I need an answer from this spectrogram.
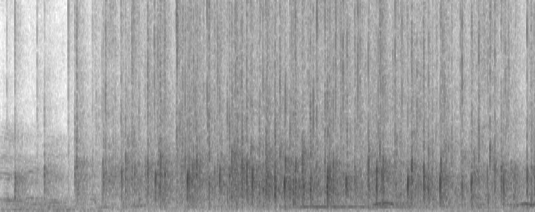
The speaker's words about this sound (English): Amen. I'm so glad I got applause on that last line.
